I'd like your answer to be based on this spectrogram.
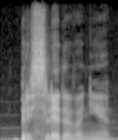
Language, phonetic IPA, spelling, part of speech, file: Russian, [prʲɪs⁽ʲ⁾ˈlʲedəvənʲɪje], преследование, noun, Ru-преследование.ogg
- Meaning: pursuit, chase, prosecution, persecution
